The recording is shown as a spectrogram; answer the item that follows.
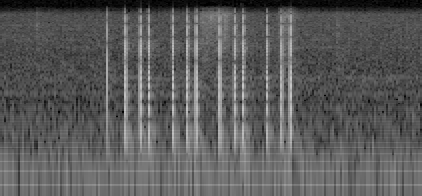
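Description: An animal giving a quick run of about a dozen short, pitched calls over about two seconds, starting about a second in.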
